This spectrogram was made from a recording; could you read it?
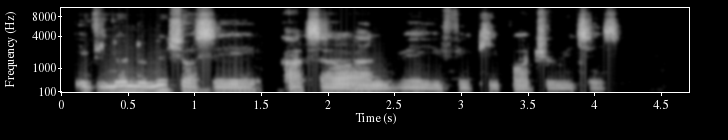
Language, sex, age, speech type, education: Nigerian Pidgin, male, 15-29, spontaneous, tertiary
